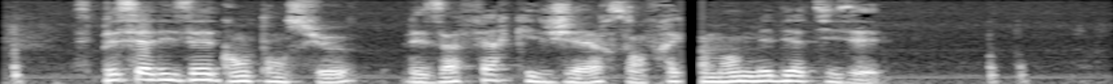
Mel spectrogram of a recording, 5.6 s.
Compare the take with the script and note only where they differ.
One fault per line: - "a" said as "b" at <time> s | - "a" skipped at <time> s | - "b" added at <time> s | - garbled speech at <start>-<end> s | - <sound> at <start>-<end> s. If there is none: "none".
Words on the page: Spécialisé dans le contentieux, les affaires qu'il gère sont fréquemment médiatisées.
- "dans le" skipped at 1.1 s
- dropout at 3.4-3.5 s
